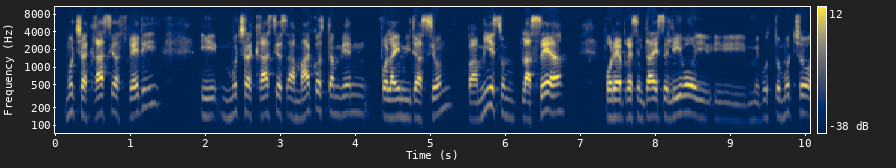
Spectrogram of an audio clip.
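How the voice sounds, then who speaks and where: A man with a German accent at a fairly slow pace, fairly high in pitch with ordinary pitch variation. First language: German (speaking Spanish). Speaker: historian, book commentator. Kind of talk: book launch talk.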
